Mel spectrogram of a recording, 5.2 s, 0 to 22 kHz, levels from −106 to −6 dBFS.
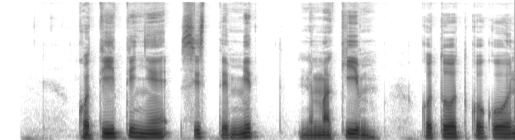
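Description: Nothing in the speech stood out as a technical fault on listening.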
